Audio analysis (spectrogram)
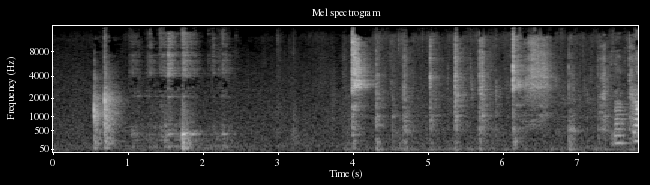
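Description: Cooked potatoes for a Thanksgiving meal are mashed with a wire whisk in a pot, with a quiet start, then a run of sharp rhythmic metal clanks and squelching strokes, close and loud, without voices.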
